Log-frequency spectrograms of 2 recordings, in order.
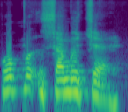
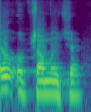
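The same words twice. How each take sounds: First: It is said with force, each sound clear. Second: It is said quickly, the u sound swallowed. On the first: The speaker calls it right. "जोर लगा के बोलेंगे" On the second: The speaker calls it wrong. "जल्दी में बोलेंगे"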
